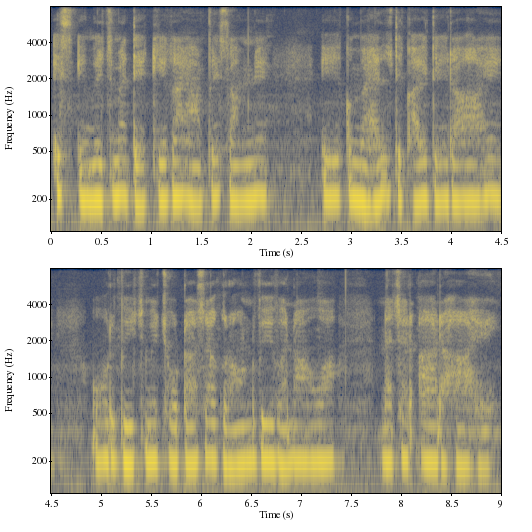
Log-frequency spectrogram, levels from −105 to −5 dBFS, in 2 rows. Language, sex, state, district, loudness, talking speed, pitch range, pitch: Hindi, female, Rajasthan, Jaipur, -21 LUFS, 175 wpm, 195-205 Hz, 200 Hz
